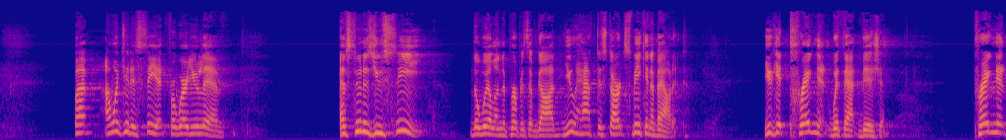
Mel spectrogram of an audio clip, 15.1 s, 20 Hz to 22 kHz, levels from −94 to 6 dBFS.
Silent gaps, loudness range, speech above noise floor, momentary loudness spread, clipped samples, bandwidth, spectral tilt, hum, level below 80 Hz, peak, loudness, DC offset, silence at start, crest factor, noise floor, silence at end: none; 2 LU; 50 dB; 8 LU; under 0.1%; 16 kHz; -2 dB/octave; none; -76 dBFS; -10 dBFS; -28 LUFS; under 0.1%; 1.15 s; 22 dB; -79 dBFS; 0 s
